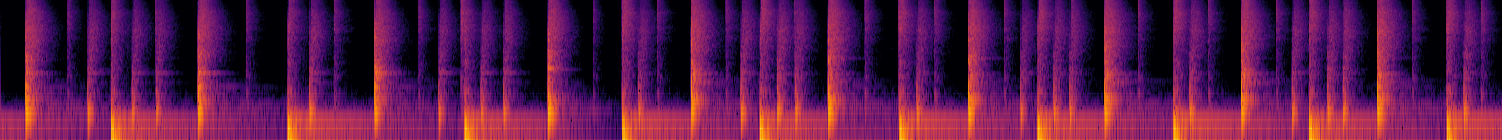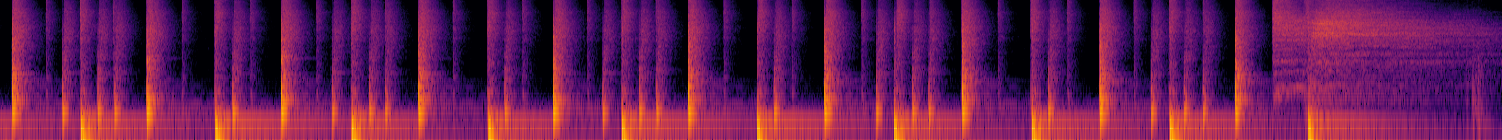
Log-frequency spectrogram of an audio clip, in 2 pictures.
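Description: Tama Starclassic drum kit with a copper snare and Meinl Byzance hi-hats playing an open-handed groove at a steady tempo: eighth notes on the hi-hat, snare with ghost notes, and bass drum. Near the end the groove stops on a cymbal hit that rings out and fades.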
